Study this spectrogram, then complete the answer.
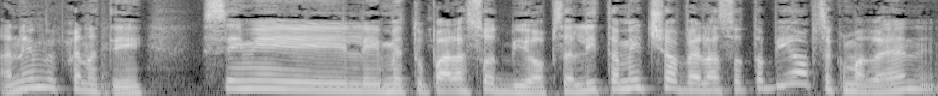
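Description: A man with a high pitch talks at a very fast pace. The background is quiet, and the sound is dry and close with no echo. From northern Israel. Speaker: urologist, hospital unit director. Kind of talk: interview.

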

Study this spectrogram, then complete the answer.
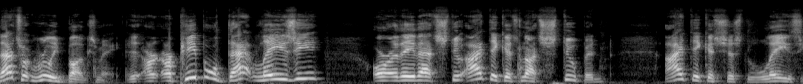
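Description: Here a man speaks at a high pitch with very wide pitch swings. His pace is moderate, and the recording is very clean with a silent background. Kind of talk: angry rant. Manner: indignant, exasperated, complaining; rambling, repetitive, stop-start.

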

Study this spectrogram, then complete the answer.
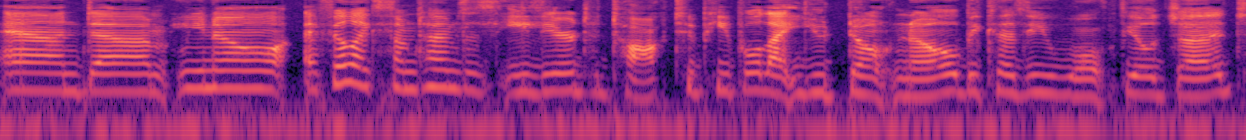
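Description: Here a woman speaks at a moderate pace with fairly even intonation. Her tone is bright and sharp. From Kansas, US (Dodge City). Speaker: podcast co-host. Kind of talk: casual chat. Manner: giggly, laughs often.

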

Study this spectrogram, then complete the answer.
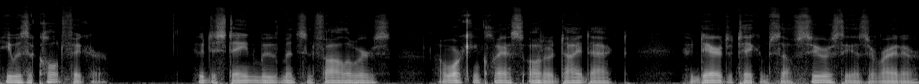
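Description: A man speaks at a very deep, low pitch with monotone, flat intonation and a moderate pace. The recording is very clean, with a silent background. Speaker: podcast host. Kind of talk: poem reading, read aloud from a script. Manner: formal, even, reflective.

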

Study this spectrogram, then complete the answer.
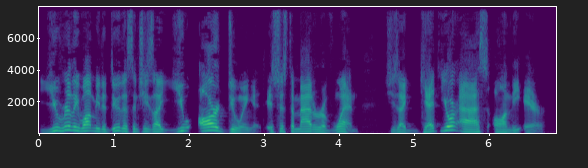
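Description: This is a normal speaking voice at a moderate pace. The recording is very clean with a silent background and a dry, close sound with no echo. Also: man. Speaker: podcast guest and comedian. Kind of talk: casual chat. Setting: livestream.

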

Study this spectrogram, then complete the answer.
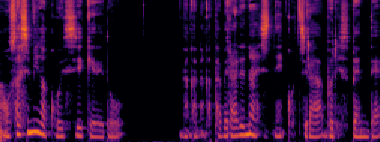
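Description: A woman speaks at a moderate pace and medium pitch in a relaxed, gentle, dark, mellow tone, somewhat breathy, on a very clean recording with a silent background. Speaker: nurse and podcast host. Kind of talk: casual listener Q&A monologue. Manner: relaxed and gentle.

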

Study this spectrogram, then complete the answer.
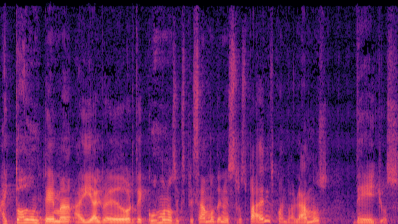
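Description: With lively intonation, a man speaks at a moderate pace. His pitch is fairly high. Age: 50s. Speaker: church speaker. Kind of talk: sermon. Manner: halting.

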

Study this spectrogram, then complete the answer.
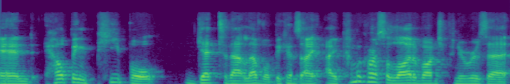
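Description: Against a quiet background, a man with a Canadian accent speaks at a medium pitch with ordinary variation and a somewhat breathy quality. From Canada, small town in British Columbia. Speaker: entrepreneur and performance coach. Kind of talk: interview.

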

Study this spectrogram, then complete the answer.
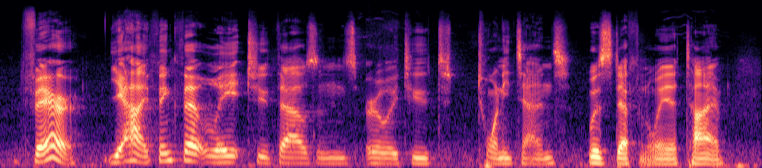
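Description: With a bright, sharp tone and vocal fry, a man speaks at a medium pitch with ordinary pitch variation. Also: moderate pace. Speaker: podcast host, teacher. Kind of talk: casual chat.

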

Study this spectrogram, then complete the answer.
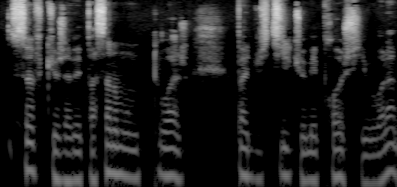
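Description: A man speaks at a moderate pace and a medium pitch, somewhat breathy, with a dark, mellow tone and flat, monotone intonation, in a dry, close recording with no echo and a quiet background. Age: 20s. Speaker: entrepreneurship podcaster. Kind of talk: motivational monologue. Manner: casual, hesitant with repetitions.

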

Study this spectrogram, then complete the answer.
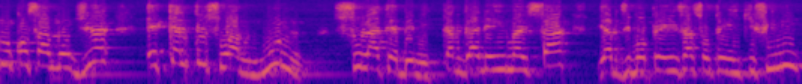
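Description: A man with a Haitian accent, extremely high in pitch with ordinary pitch variation, very slow with long, frequent pauses and very even loudness, amid noticeable background noise and audible room echo. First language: Haitian Creole (speaking French). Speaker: human rights organization director. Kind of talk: radio interview.

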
